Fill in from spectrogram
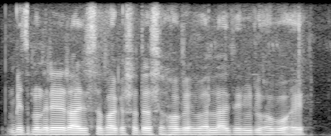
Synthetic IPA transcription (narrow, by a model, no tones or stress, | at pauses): bit̪mənd̪ɾeɾad͡ʒəsəbʱakesəd̪əsjəɦobebalad͡ʒəɾuɾiɦobeɦɛj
